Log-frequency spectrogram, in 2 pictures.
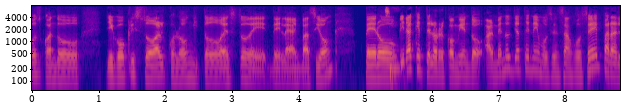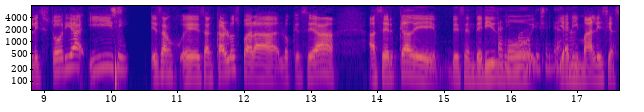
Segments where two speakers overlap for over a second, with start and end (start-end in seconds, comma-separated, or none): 15.8-17.0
